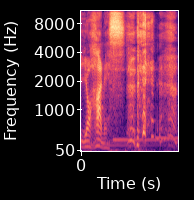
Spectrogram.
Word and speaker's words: Johannes: it through the end i was right to pronounce it johannes i've been thinking with johannes because that's how they pronounce that first it's johannes i was right good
